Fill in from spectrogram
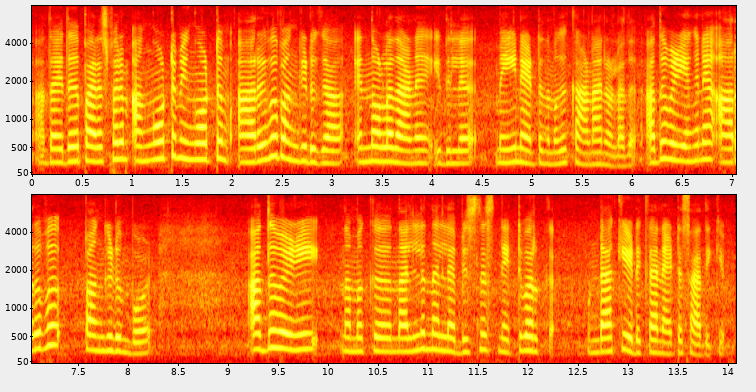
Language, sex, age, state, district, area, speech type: Malayalam, female, 18-30, Kerala, Thiruvananthapuram, urban, spontaneous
